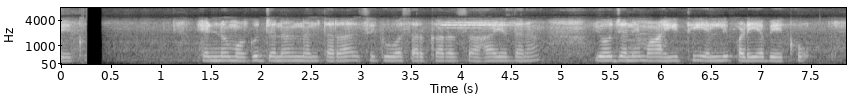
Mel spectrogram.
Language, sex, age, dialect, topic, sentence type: Kannada, female, 25-30, Central, banking, question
